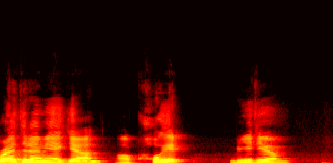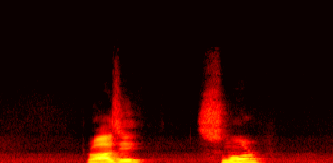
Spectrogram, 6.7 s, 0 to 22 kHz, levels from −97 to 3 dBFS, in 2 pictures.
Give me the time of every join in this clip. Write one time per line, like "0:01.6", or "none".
none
